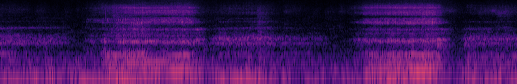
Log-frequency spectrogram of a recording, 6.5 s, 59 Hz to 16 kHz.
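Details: Adult man snoring after a rough night: loud, rattling snores on two breaths in, each over a second long, with quieter breathing out between, about 19 breaths a minute; ordinary snoring.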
